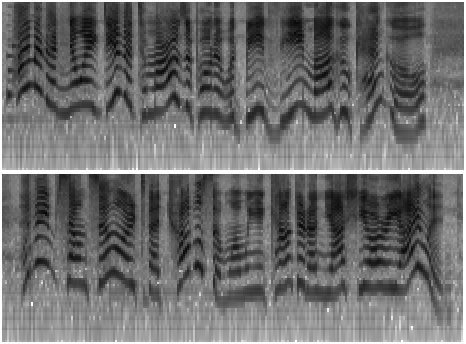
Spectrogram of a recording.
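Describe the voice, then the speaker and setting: A very high, squeaky childlike fairy chatters excitably in game dialogue. Her pitch bounces about, over loud background noise. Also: moderate pace. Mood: worried. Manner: refers to self in third person, exclamatory. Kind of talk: video game cutscene dialogue.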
